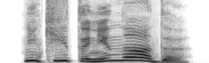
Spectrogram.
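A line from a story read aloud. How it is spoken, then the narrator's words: Shouting. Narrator (Russian): кричала Аня где-то рядом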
